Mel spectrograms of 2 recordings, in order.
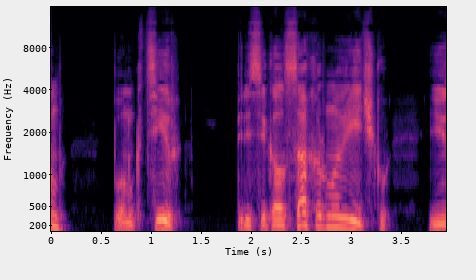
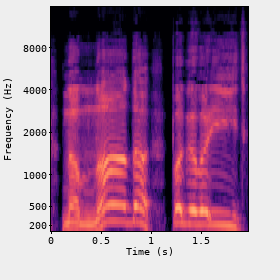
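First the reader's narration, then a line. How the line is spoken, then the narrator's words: Shout. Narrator (Russian): кричал он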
